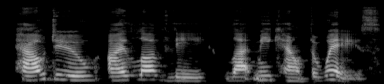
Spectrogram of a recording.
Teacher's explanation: the first of each foot is unstressed and the second is stressed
